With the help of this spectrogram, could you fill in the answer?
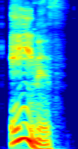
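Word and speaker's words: Enes: So his name is actually pronounced um Enus, rhymes with penis.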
